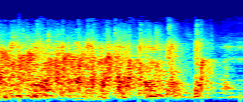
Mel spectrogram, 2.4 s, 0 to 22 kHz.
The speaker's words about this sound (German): Das heißt, hier neben uns sitzen über 40 Jahre deutsche Rockmusik. Und ich finde, das hat nochmal einen extra Applaus verdient.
